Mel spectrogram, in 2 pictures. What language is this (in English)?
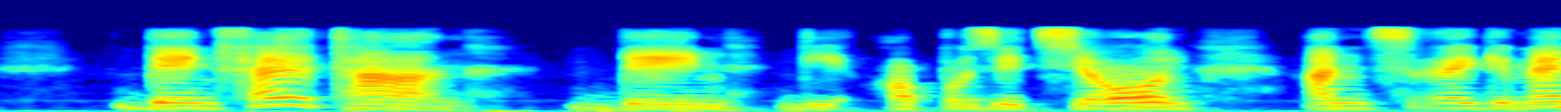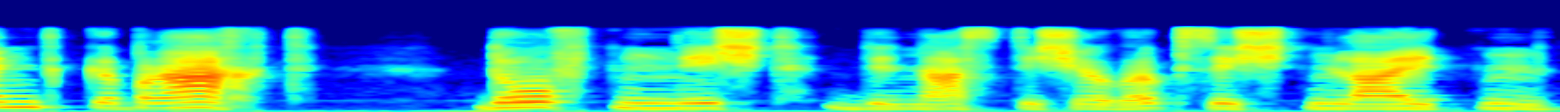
German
